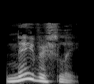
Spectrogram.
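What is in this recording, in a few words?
"knavishly", British English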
